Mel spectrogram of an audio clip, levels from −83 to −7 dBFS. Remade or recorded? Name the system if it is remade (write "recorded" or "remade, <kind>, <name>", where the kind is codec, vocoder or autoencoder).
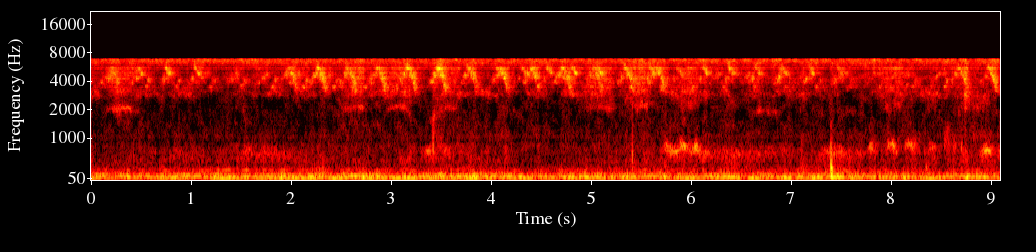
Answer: remade, codec, HILCodec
